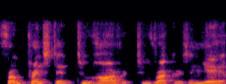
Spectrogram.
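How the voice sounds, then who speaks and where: A man talks at a fairly slow pace, somewhat breathy, with ordinary pitch variation. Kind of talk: spoken word poetry performance.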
